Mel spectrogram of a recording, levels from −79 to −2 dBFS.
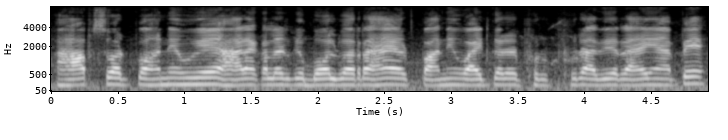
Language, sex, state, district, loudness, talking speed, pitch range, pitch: Hindi, male, Bihar, West Champaran, -16 LUFS, 270 wpm, 170-180 Hz, 175 Hz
